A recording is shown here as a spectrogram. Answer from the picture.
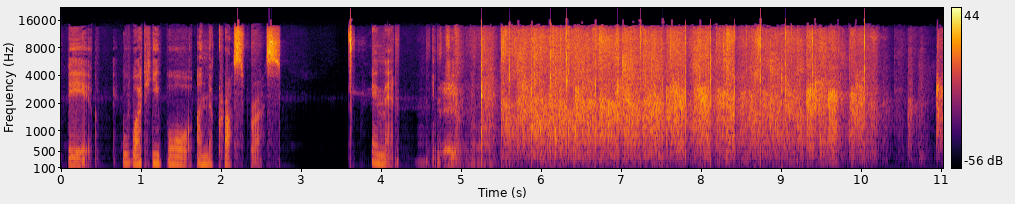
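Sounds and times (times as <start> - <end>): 
speech: 0.1 - 2.8, 3.9 - 5.3
crowd applauding: 4.8 - 11.0.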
